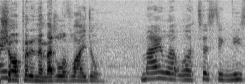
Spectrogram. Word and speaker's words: Lidl: It's not L-I-D-D-L-E, so it can't be Lidl. It's got to be Lidl. Listen. I like shopping in the middle of Lidl.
